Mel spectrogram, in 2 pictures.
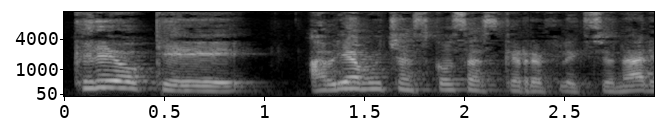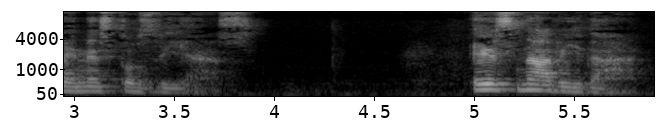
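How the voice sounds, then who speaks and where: Expressive priest preaching a homily. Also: male voice, on the high side, measured pace. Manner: expressive, swings from lively raised passages to soft hushed ones; repeats phrases for emphasis. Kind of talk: daily gospel homily.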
